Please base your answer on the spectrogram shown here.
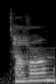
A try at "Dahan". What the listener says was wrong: Dahan with a D.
